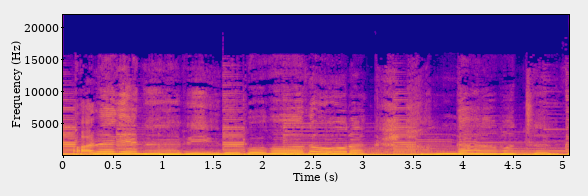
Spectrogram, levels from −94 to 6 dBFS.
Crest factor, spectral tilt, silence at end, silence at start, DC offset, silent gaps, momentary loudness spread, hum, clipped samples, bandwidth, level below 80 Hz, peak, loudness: 12 dB; -6.5 dB/octave; 0 s; 0 s; under 0.1%; none; 4 LU; none; under 0.1%; 15.5 kHz; -46 dBFS; 0 dBFS; -13 LUFS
